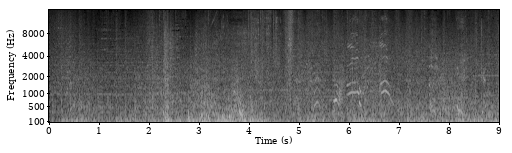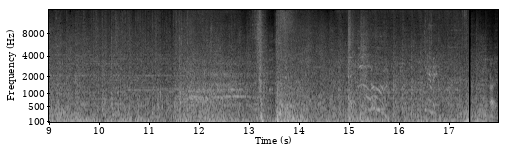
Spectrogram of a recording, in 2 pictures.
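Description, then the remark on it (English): A ship crashing amid a dense, loud barrage of explosions, gunfire-like bursts and heavy impacts, with sharp cracks and booms recurring throughout over a constant roar, and voices faintly mixed in. “Ship is crashing.”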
